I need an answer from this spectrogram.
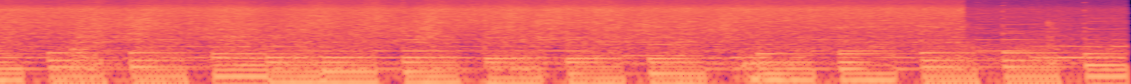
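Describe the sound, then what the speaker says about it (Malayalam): Cabbage thoran stir-frying in an uncovered pan gives a continuous, loud sizzle mixed with steady background music. "മൂടി വെക്കാതെ തന്നെ ഇളക്കി ഇത് വേവിച്ചെടുക്കുകയാണ് ചെയ്യുന്നത്."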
